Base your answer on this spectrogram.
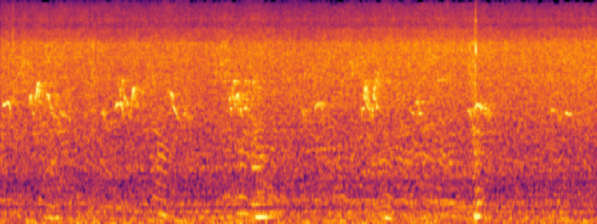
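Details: Honey bees at a beehive on a rainy morning, with gardens, farms and fields nearby. A dense, steady low hum of many bees continues throughout, with faint higher chirps and brief louder buzzes of bees passing close.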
